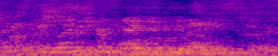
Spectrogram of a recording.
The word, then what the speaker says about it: electronegativity: Electronegativity.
